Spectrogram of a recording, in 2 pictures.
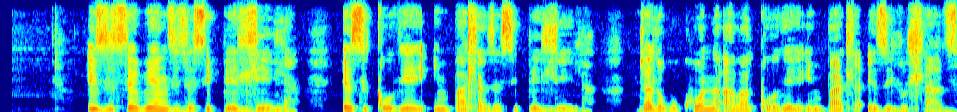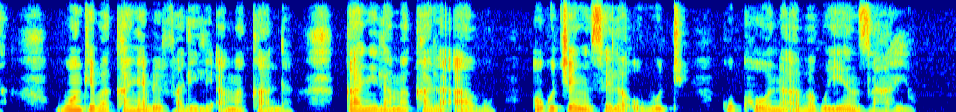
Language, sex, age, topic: North Ndebele, female, 25-35, health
